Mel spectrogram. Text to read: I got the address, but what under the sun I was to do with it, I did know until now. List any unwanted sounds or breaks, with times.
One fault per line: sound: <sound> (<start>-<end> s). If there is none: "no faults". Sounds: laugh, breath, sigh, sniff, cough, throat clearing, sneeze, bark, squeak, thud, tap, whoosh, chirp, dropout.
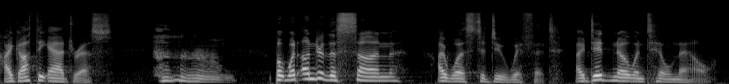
sound: sigh (1.5-2.4 s)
